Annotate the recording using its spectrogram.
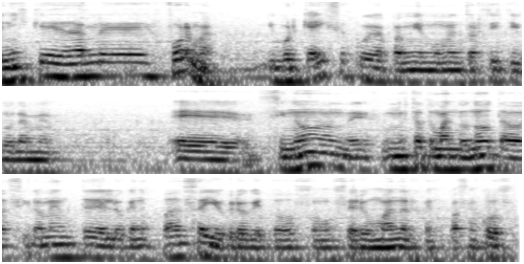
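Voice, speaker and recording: Very fast speech comes from a man at a medium pitch. Light background noise sits behind him. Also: ordinary pitch variation. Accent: Chilean. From Chile. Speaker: young poet; guest. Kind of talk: interview. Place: studio. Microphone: studio mic.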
